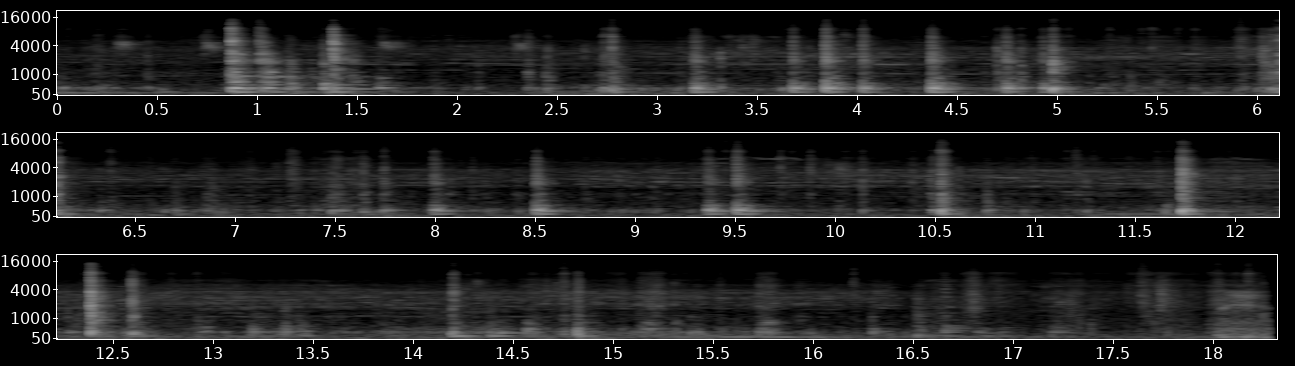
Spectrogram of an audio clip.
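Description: Irregular light clicks and taps of a screwdriver and wire ends being worked at the terminals of DIN-rail miniature circuit breakers, some taps with a brief low ring.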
